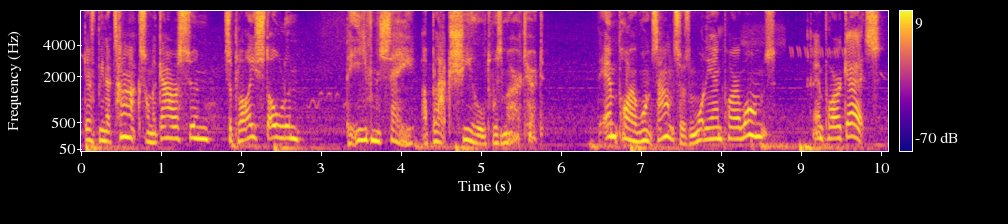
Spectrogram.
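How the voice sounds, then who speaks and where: A woman's voice: medium pitch, lively intonation, normal speed, a little hiss or hum, lightly acted. An actress playing a gossipy, knowing village woman in a fantasy video game, speaking colloquially and with animation. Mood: confiding. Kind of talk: scripted video game acting.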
